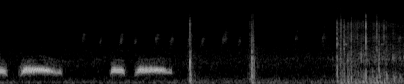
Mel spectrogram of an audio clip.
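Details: Spotted dove kept as a decoy for trapping. It gives a low, soft two-part coo, then a shorter coo and a longer drawn-out coo. These are followed by sharp clicks, faint high chirps and rustling noise at the end.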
